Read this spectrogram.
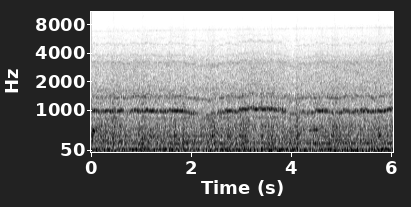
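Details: Toei 5300 series set 5315, Mitsubishi GTO-VVVF, on Keikyu line rapid limited express (Misakiguchi–Kanazawa-bunko), in-car recording: steady whine near 1 kHz over rolling rumble, abnormal traction inverter noise.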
